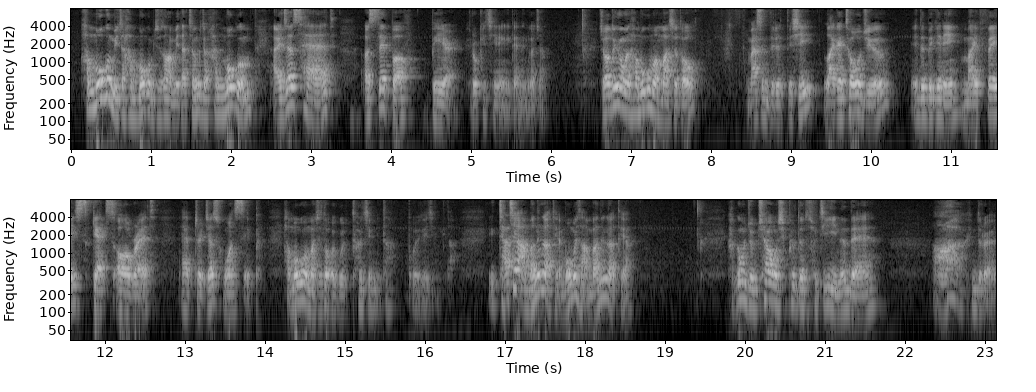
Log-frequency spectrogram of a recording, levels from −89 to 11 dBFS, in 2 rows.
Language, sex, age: Korean, male, 20-39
